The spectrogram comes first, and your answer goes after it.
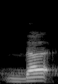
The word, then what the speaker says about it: the: से स्टार्ट होता है तो उसके आगे अगर द इसको लगाना है इस आर्टिकल को द लगाना है तो दीप उसका उच्चारण क्या करेंगे हम दी पढ़ेंगे जैसे अह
